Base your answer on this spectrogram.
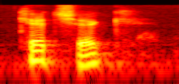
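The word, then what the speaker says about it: Keccak: And the algorithm is called KECCHAK, and that's spelled K-E-C-C-A-K, K-E-C-C-A-K.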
